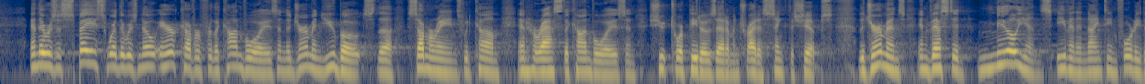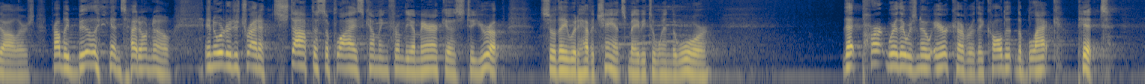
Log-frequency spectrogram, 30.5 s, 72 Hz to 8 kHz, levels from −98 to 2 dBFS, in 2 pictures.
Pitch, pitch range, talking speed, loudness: 155 Hz, 140-180 Hz, 175 wpm, -26 LUFS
